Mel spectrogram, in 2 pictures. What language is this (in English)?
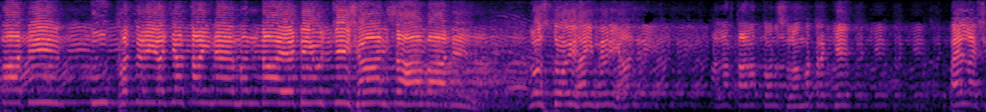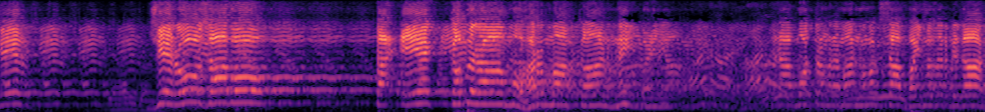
Hindi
